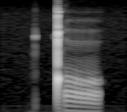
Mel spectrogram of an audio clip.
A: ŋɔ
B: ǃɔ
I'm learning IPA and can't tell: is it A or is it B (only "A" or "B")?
B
